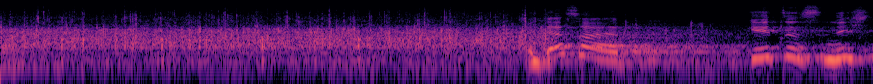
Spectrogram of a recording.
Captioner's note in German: Beifall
